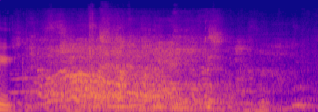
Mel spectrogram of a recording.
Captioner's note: laughter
